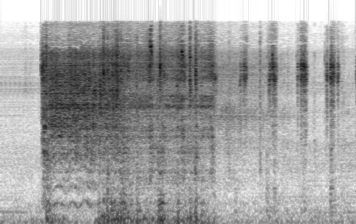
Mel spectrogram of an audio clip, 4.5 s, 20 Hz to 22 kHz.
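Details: 1980 Chevy K20 squarebody 4x4 with freshly rebuilt Quadrajet carb and new fuel filters, just started and warming up: catches quickly, quick busy idle a little high; vacuum leaks to be checked, later tune idle circuits with vacuum gauge.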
